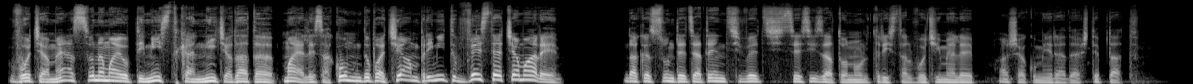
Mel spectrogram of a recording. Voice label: Romanian male

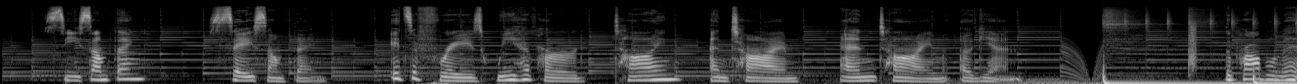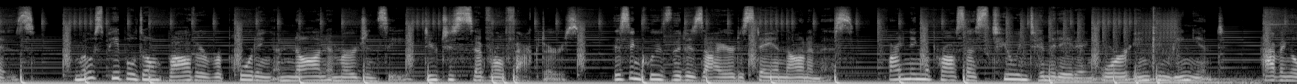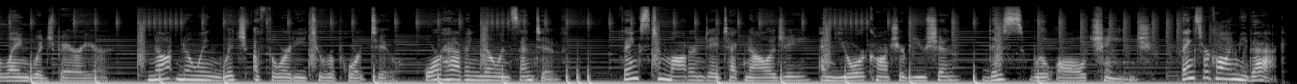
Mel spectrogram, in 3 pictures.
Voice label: English American

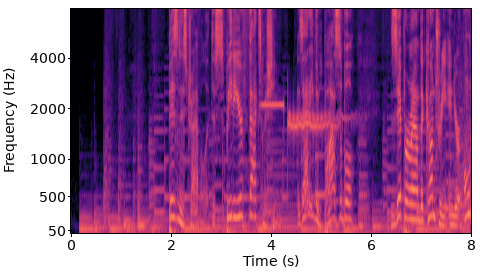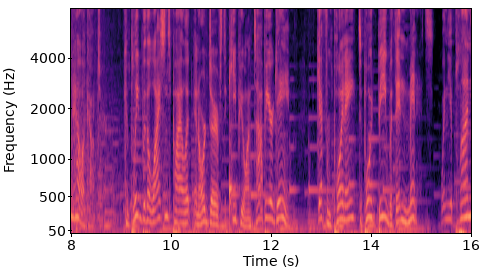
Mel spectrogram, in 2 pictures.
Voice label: English - British

